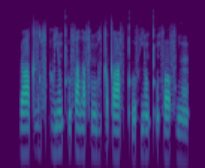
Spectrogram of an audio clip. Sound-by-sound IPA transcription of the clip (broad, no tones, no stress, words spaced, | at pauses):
ɹɛtˤzˤə̤fkɔ̤ jə̃kʷʼɨf ɛðˤɛfŋ͡mɔ̤tˤ ətˤwɛf kʷʼɨfjɔ̃ kʷʼə̃fɔf ɡə̃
